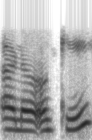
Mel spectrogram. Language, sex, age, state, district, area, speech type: Malayalam, female, 18-30, Kerala, Wayanad, rural, conversation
